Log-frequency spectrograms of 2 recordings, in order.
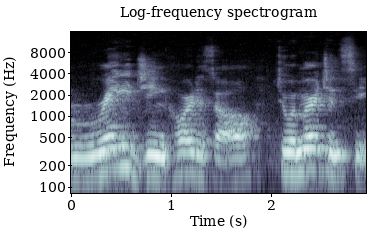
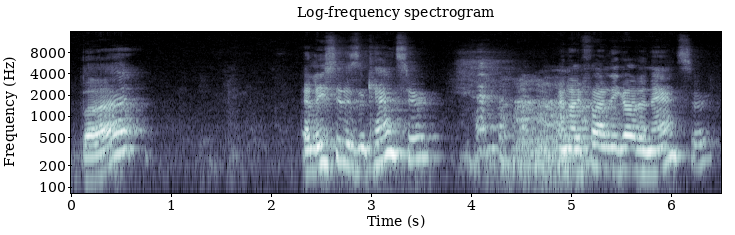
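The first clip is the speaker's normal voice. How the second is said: bright burst of relief; relieved; 4 semitones higher than usual. Real, not acted. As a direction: lift up, grateful it's not worse. Relief after bad news.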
